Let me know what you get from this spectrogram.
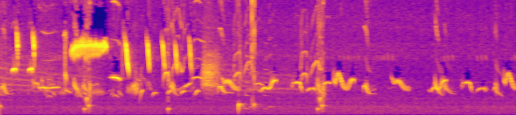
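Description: Several small birds chirping and twittering in quick, overlapping calls, with a sharp downward-sweeping call about once a second for the first few seconds; the chirping thins out over the second half.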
